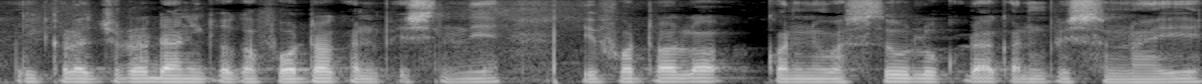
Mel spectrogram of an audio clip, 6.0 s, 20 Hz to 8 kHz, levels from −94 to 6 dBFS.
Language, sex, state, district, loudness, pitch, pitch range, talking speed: Telugu, male, Andhra Pradesh, Sri Satya Sai, -20 LUFS, 115 Hz, 110-120 Hz, 120 wpm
